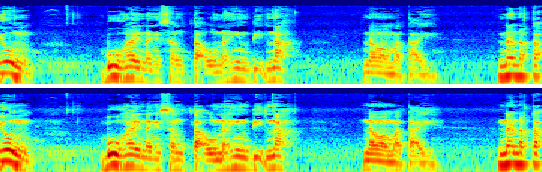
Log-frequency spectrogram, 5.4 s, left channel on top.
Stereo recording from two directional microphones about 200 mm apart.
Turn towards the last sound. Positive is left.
turn(degrees=0)  # may be behind; listen again after turning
